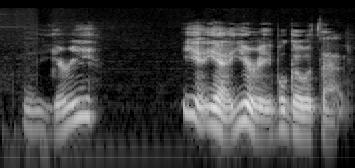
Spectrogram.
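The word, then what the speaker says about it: Juri: so let's talk about jury yuri yeah yeah yuri we'll go with that the j is silent so yuri master of the review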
